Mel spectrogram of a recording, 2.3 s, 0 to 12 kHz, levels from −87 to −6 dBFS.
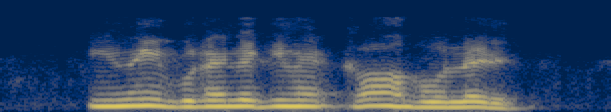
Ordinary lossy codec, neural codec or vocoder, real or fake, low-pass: Opus, 16 kbps; codec, 16 kHz, 1 kbps, FreqCodec, larger model; fake; 7.2 kHz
